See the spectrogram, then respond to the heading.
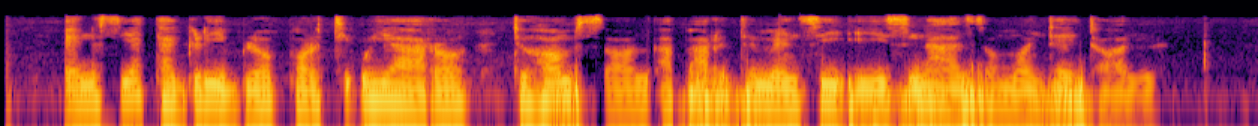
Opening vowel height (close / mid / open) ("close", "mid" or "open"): mid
